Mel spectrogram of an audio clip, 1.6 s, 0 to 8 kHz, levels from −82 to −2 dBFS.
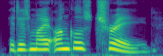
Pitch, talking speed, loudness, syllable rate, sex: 235 Hz, 185 wpm, -13 LUFS, 4.9 syllables/s, female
